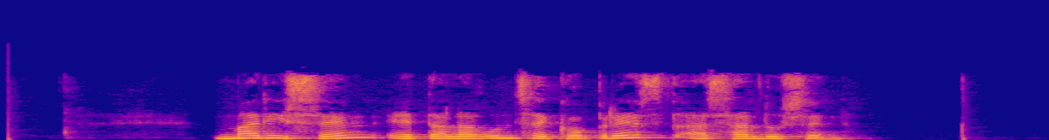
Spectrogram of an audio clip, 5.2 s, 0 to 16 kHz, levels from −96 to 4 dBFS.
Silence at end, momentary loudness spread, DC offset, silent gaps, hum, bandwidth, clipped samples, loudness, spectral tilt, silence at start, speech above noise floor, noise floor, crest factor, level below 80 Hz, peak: 1 s; 9 LU; under 0.1%; none; none; 8 kHz; under 0.1%; -18 LUFS; -5 dB/octave; 1.1 s; 43 dB; -59 dBFS; 18 dB; -60 dBFS; -2 dBFS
